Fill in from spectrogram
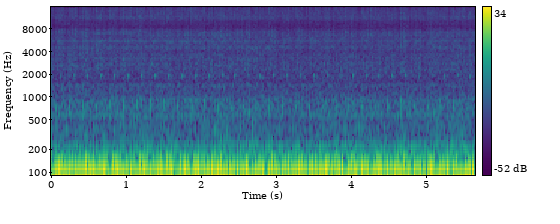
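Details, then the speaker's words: VW Volksrod with dual Weber IDF carbs and an EMPI distributor, at idle before synchronization: steady low idle with a slightly loping beat, about three pulses a second. One carb pulls less vacuum and needs balancing. "so you basically just set the synchronizer down there and you read it then you want to make both sides even see this side's not sucking as much so we're going to open open this up just a hair which is going to change the other side too"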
